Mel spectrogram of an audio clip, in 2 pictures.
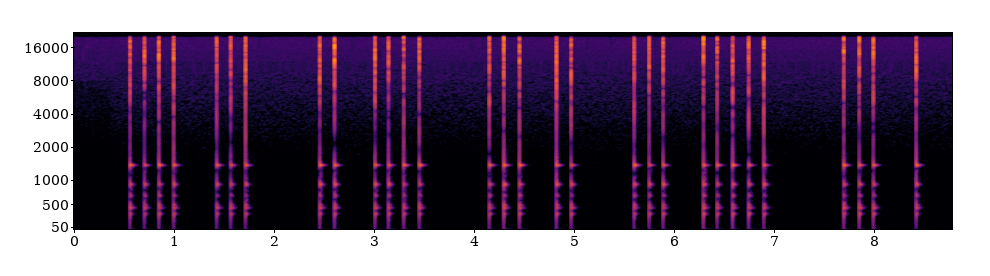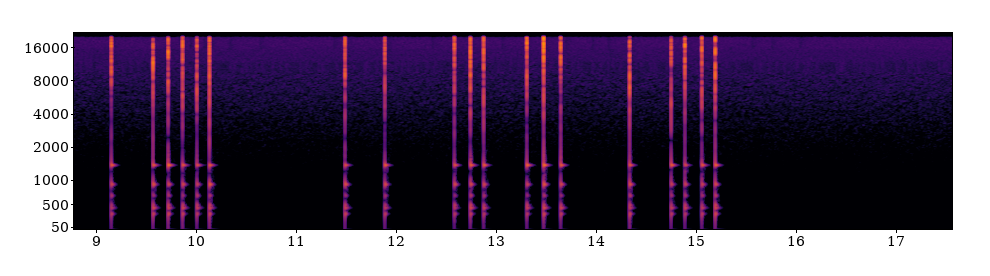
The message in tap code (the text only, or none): SIMPLE AND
